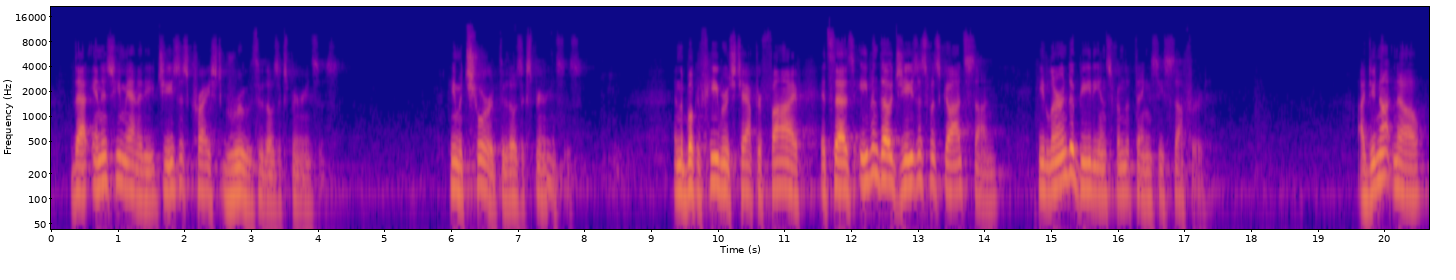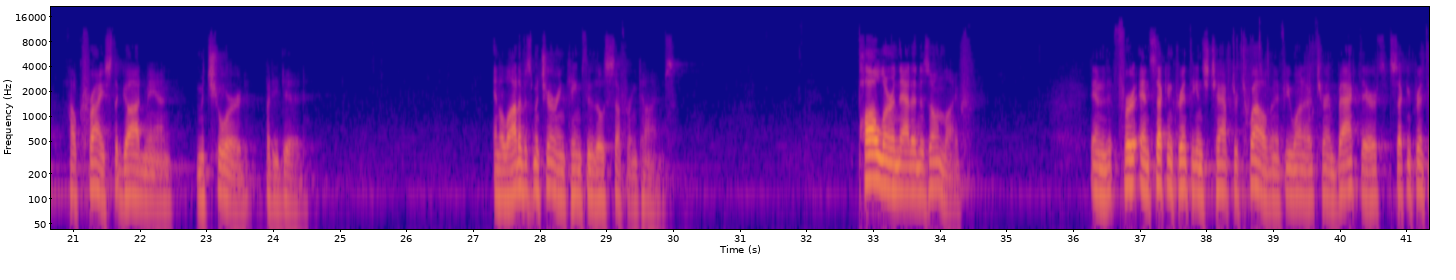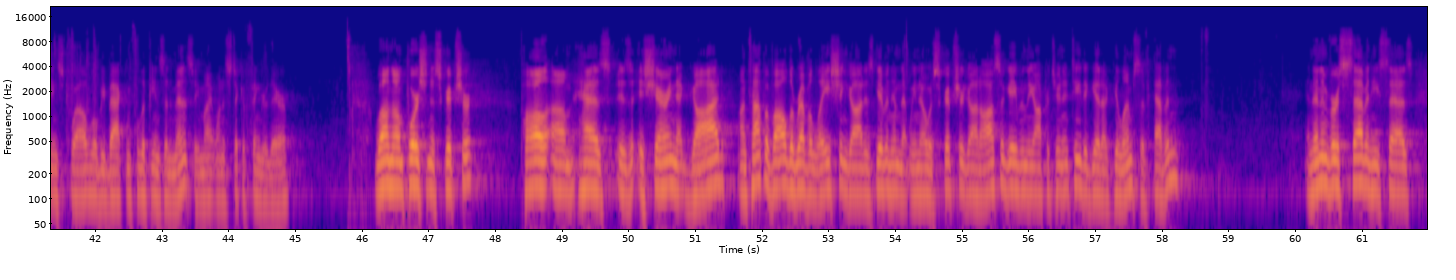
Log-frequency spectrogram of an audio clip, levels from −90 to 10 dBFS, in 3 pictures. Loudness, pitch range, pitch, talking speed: -29 LUFS, 115-140 Hz, 125 Hz, 145 wpm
